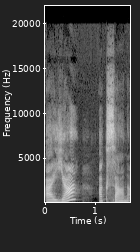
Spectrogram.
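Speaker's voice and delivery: plain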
